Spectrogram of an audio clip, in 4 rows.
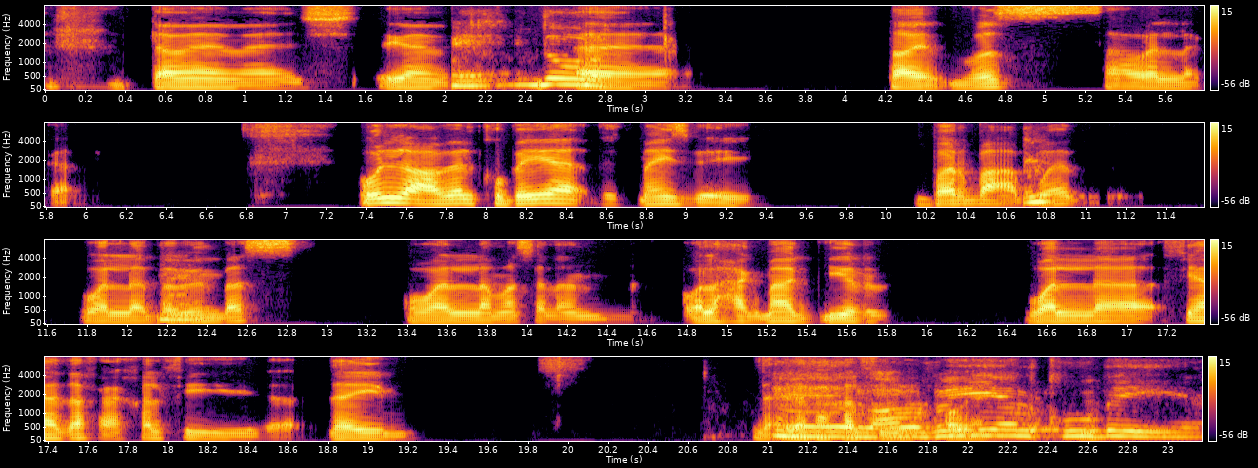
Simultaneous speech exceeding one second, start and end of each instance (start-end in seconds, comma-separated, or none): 21.0-22.6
